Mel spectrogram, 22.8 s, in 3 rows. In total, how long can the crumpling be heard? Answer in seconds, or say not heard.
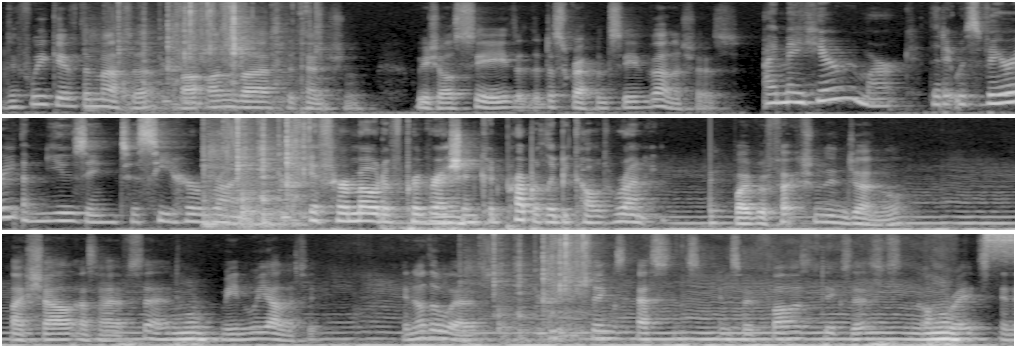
4 s.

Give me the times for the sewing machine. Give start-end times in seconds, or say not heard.
not heard.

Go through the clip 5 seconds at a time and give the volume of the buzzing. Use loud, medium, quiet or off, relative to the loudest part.
off, off, medium, medium, loud.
